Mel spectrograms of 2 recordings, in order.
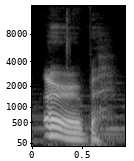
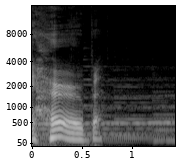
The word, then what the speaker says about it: herb: It's the word herb, H-E-R-B, and there's people say herb, and I used to pronounce herb, and then people say no, it's herb, H is silent. So, and then I know that either way it's fine. don't, I'm just want to point it, I know, it's like, which is the way, the correct way, to be fair. Herb is how you say it.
